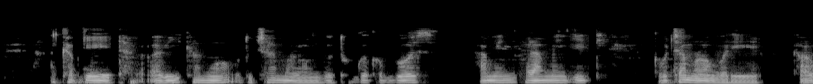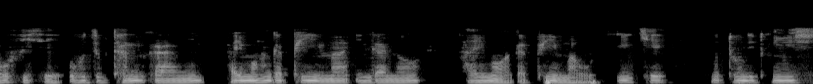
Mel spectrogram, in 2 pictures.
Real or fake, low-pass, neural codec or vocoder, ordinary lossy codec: real; 5.4 kHz; none; AAC, 24 kbps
